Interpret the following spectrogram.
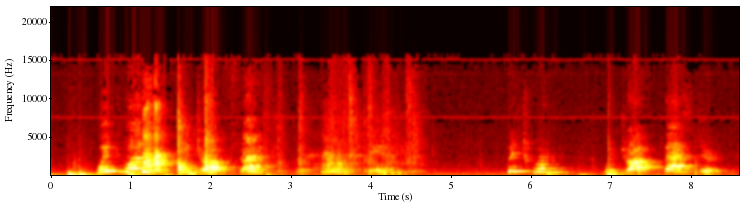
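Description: Young children's voices talking and calling out in short bursts, with a quieter pause past the middle. There are a couple of low thumps, one at the start and one about seven seconds in.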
